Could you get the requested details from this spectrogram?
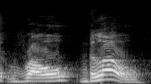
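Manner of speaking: "row blow" as two slow, separate syllables, each with long O; open syllables. Shown as a demonstration. Teacher showing Roblox without its X, "row blow" with long open vowels. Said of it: "would be read as".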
